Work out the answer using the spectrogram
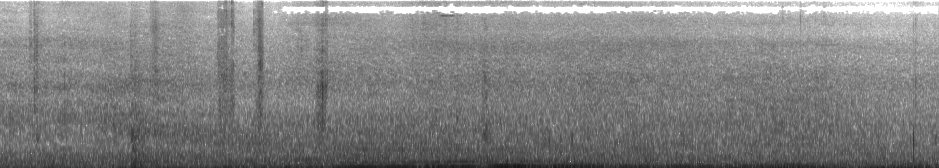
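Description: Low rumble of a motor vehicle's engine, swelling about midway and easing off again, with a few faint clicks.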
